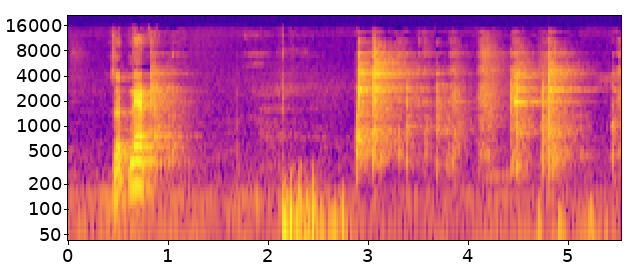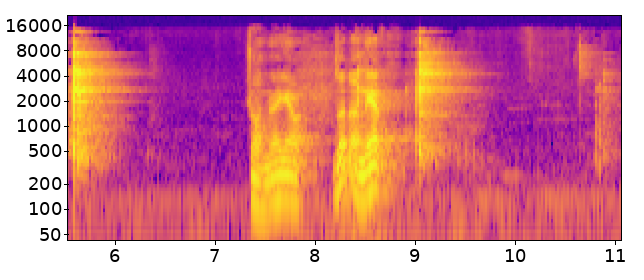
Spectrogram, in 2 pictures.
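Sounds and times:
porcelain bowl clinking on plate: 2.8s - 6.3s, 8.4s - 9.7s.

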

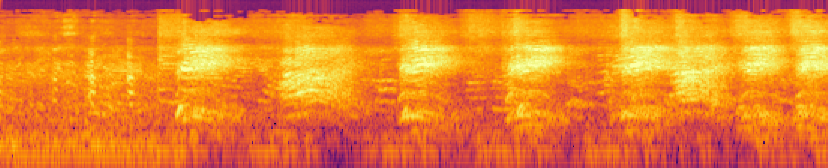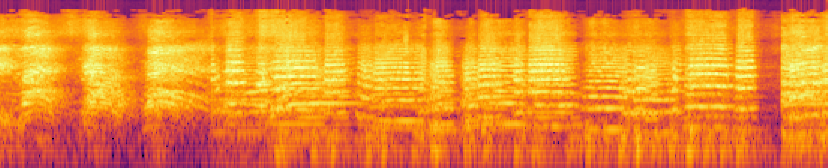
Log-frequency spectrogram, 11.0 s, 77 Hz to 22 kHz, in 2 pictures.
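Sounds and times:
cheerleaders chanting: 1.1s - 7.8s.

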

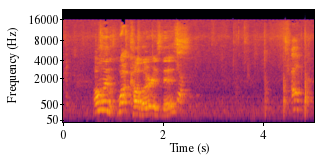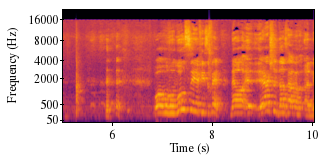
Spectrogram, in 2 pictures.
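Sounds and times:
toddler vocal sounds: 4.4s - 5.0s.

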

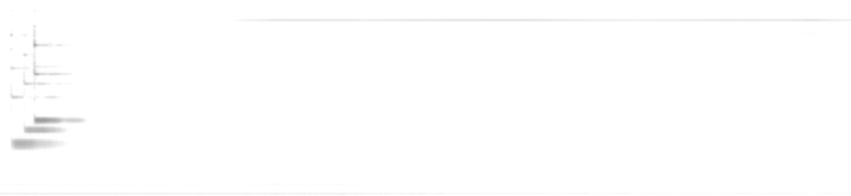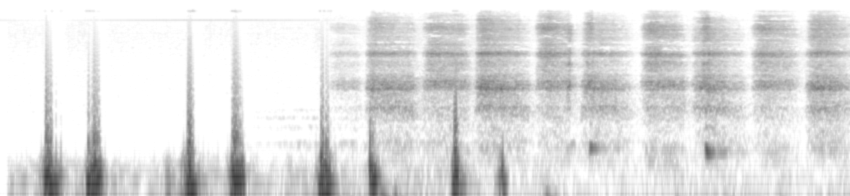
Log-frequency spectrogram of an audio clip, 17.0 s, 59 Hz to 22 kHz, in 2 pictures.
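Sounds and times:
rhythmic hissing pulse: 8.6s - 14.0s
heartbeat thumps: 8.6s - 14.1s.

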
